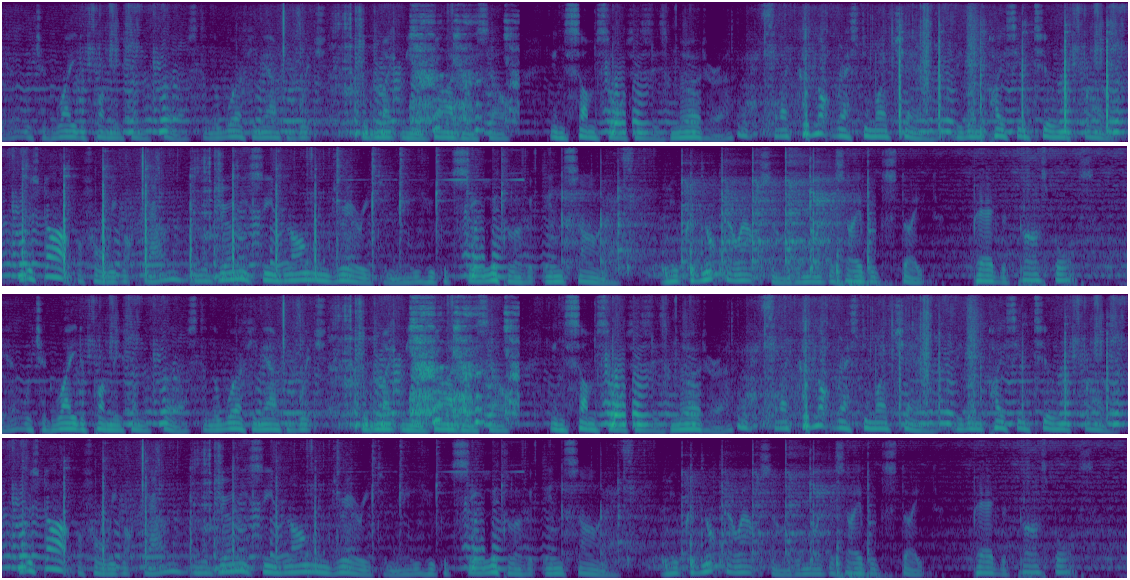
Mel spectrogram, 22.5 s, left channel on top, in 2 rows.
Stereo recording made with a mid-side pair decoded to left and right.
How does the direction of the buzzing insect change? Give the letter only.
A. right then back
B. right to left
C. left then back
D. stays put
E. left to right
A.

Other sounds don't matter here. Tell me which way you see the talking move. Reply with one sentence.
In this clip you hear the talking go from the right side to the left.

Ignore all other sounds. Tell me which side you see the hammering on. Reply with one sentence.
In this clip you hear the hammering on the left.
